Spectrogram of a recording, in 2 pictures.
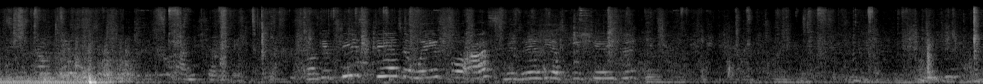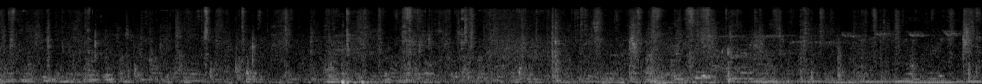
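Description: A crowd of men and women murmur and talk quietly nearby.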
